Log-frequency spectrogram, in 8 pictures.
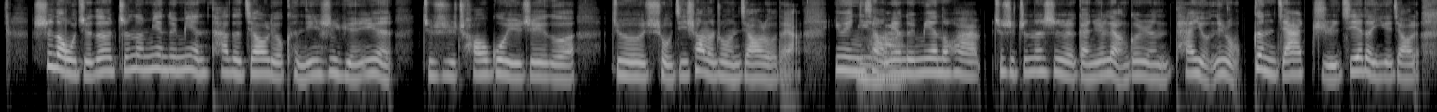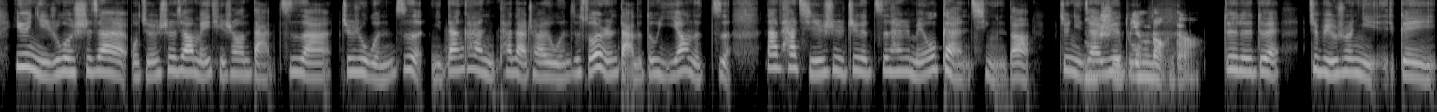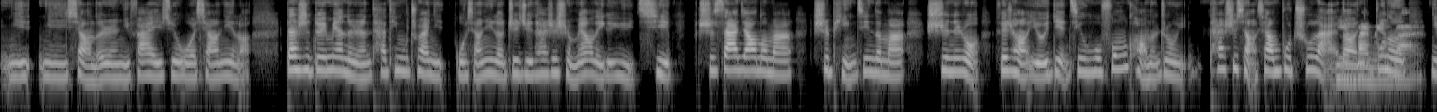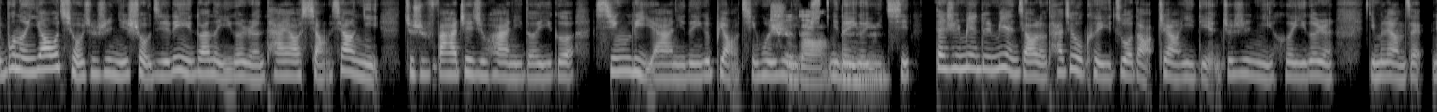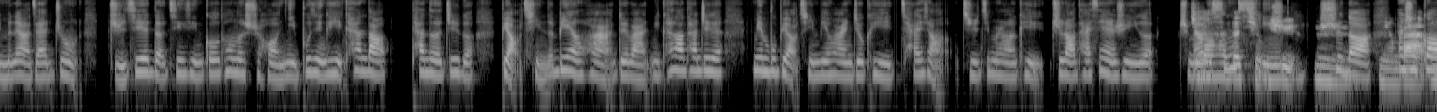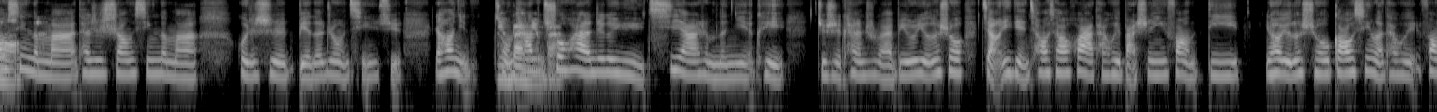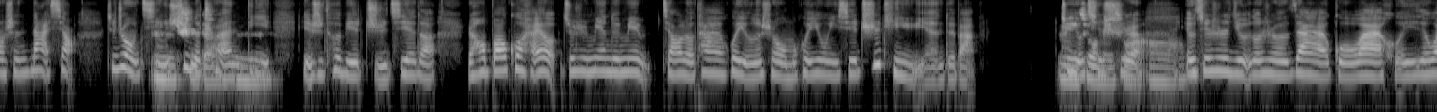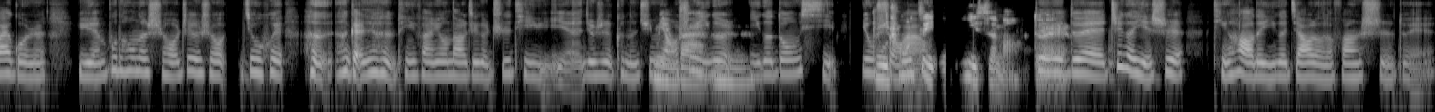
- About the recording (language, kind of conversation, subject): Chinese, podcast, 你觉得手机改变了我们的面对面交流吗？
- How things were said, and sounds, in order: none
